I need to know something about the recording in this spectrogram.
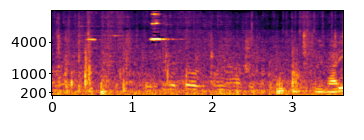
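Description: A bicycle's frame clanks as it is lifted.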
